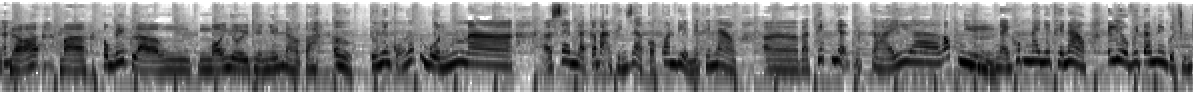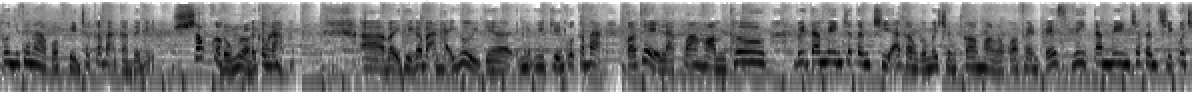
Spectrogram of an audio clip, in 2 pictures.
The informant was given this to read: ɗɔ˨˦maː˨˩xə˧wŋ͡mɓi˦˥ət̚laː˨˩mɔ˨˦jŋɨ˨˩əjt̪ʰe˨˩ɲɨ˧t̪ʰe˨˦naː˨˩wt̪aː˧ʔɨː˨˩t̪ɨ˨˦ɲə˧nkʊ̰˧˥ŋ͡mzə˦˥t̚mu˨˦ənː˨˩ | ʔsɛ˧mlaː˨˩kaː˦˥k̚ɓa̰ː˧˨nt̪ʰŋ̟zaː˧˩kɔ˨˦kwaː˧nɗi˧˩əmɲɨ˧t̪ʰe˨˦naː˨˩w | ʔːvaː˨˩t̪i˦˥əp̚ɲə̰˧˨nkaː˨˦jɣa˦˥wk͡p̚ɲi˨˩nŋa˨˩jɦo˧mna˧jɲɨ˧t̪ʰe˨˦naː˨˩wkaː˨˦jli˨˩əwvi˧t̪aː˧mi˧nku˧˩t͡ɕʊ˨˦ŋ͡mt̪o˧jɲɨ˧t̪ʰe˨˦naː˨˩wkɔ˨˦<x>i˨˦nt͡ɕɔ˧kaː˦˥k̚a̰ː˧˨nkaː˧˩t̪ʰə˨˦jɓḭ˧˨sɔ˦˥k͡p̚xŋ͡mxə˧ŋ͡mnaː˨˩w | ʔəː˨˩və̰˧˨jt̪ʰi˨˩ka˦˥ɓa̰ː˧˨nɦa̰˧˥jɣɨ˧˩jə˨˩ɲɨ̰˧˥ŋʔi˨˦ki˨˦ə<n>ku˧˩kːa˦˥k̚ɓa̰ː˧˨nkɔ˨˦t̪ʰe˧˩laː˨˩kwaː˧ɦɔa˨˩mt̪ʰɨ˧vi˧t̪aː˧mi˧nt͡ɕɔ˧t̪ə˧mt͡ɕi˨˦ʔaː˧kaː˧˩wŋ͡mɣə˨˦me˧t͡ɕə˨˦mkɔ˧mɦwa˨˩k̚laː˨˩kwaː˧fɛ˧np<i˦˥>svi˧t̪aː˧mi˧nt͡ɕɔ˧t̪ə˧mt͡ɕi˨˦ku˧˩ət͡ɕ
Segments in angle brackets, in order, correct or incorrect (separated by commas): correct, correct, incorrect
